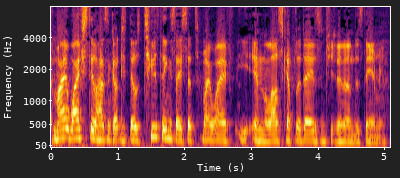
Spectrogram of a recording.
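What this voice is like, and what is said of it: British accent. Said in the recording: “Your British accent with a couple of words. I love how you say patterns.”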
